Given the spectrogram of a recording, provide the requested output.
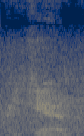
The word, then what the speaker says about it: pecan: So from a linguistic standpoint, interesting, the pecan, the pronunciation of pecan or pecan is not geographically located.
